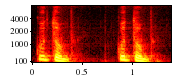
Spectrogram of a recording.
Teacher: So the u in the end the u sound is removed and the ta sound is removed.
